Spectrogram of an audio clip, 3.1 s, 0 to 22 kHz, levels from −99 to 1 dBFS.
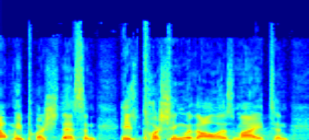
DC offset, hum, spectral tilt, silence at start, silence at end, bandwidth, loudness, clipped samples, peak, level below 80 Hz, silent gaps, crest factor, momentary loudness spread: under 0.1%; none; -4 dB/octave; 0 s; 0.2 s; 19 kHz; -25 LUFS; under 0.1%; -6 dBFS; -86 dBFS; none; 18 dB; 7 LU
